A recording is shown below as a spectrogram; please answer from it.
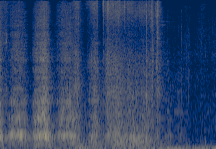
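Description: A hand saw cuts through the wooden side of a cabinet in a few rough back-and-forth strokes, close and scratchy, then slows and fades to quiet near the end.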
